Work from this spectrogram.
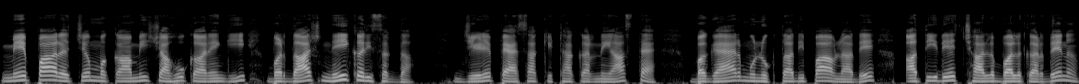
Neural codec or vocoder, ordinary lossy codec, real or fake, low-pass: none; none; real; 10.8 kHz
